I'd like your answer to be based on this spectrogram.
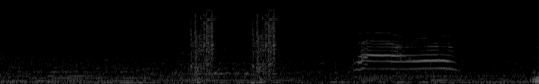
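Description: A cat gives a single clear, drawn-out meow near the end, preceded by two sharp clicks like a camera shutter, over a steady low hum of background noise.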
